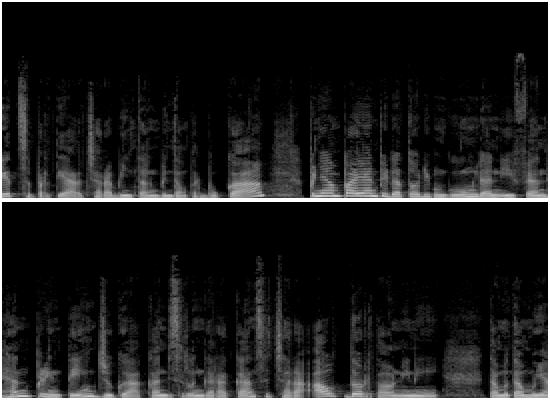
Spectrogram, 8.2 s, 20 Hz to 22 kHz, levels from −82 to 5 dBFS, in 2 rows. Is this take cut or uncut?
cut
